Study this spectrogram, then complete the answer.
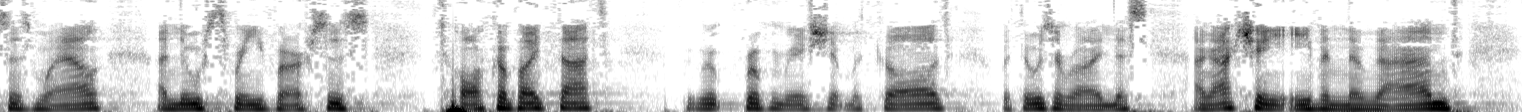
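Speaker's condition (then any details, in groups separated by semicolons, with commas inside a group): Cleft palate; speech not that clear at times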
